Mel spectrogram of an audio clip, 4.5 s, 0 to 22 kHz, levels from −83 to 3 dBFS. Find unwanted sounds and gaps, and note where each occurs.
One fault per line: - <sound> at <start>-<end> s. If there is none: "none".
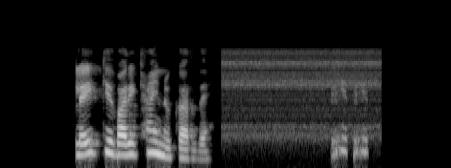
- laugh at 3.3-3.7 s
